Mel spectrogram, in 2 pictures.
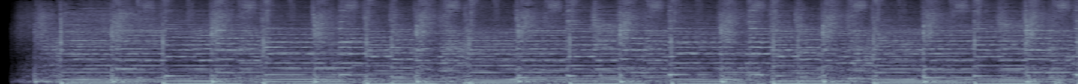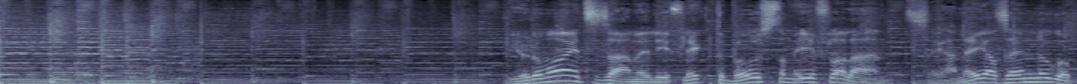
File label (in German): Mundartsendung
